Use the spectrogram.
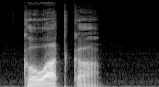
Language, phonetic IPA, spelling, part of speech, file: Polish, [kɔˈwatka], kołatka, noun, Pl-kołatka.ogg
